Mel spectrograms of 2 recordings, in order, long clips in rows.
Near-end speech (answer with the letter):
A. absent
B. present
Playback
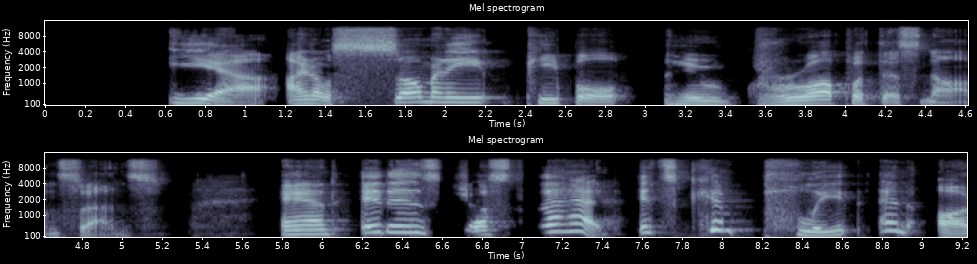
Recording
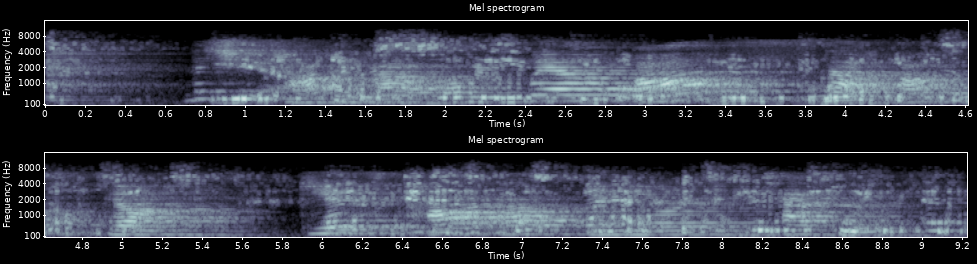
B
